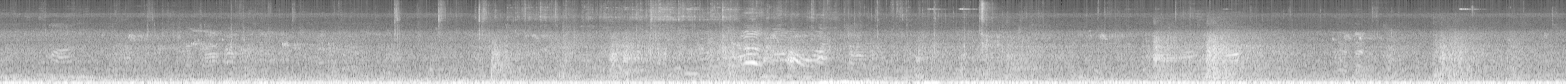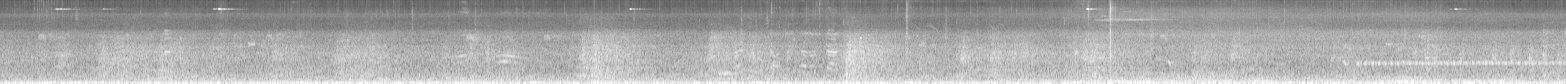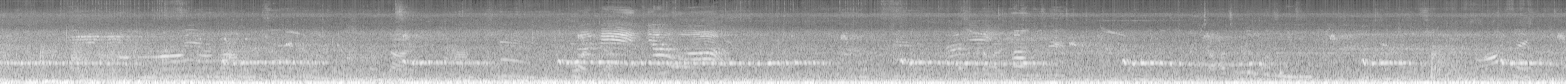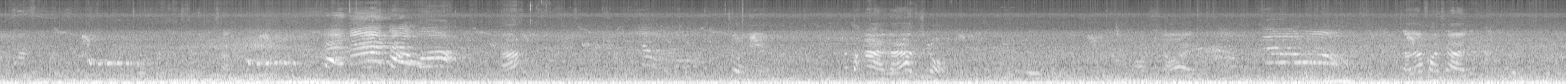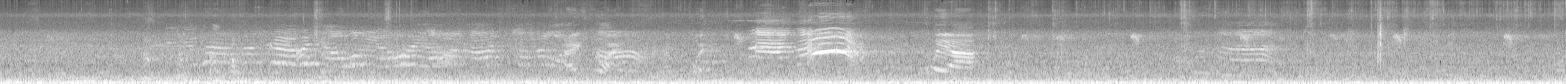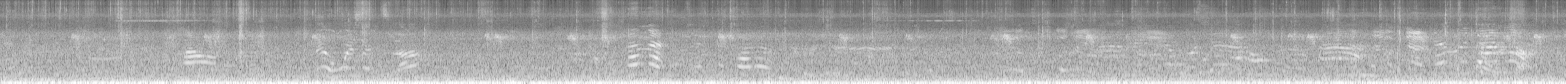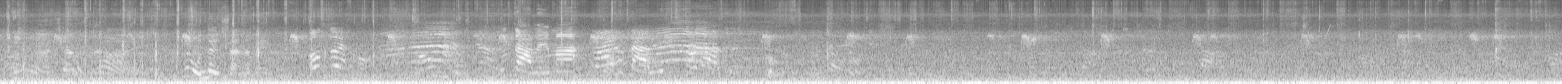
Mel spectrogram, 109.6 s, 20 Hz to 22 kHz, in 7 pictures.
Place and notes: {"title": "嘉興公園, Da’an Dist., Taipei City - in the Park", "date": "2015-07-30 17:18:00", "description": "in the Park, Mother and child, Bird calls, This park is rebuilding", "latitude": "25.02", "longitude": "121.55", "altitude": "16", "timezone": "Asia/Taipei"}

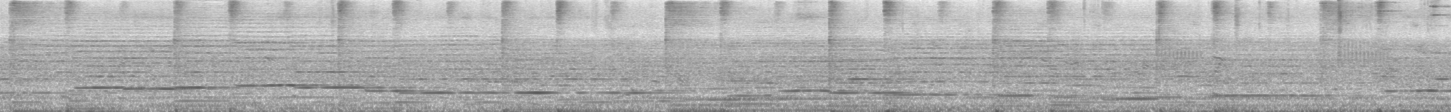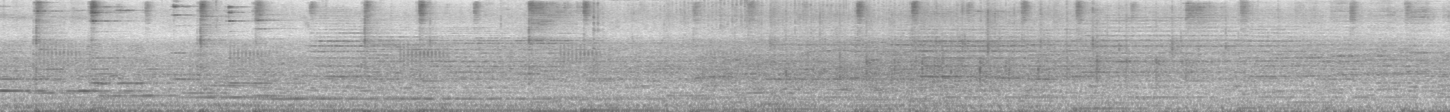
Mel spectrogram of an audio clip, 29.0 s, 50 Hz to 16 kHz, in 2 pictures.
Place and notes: {"title": "中山區金泰里, Taipei City - Walking along the outside of shopping malls", "date": "2014-02-16 19:00:00", "description": "Traffic Sound, Walking along the outside of shopping malls\nPlease turn up the volume\nBinaural recordings, Zoom H4n+ Soundman OKM II", "latitude": "25.08", "longitude": "121.56", "timezone": "Asia/Taipei"}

